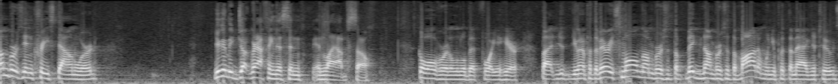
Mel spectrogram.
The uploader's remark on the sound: Live Class Lecture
